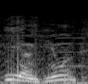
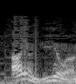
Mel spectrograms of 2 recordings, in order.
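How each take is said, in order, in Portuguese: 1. O nome é lido com sons ingleses. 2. O nome é lido com sons portugueses. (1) "no lugar do correto, que é Ian Gillan"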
